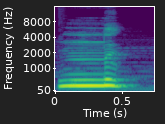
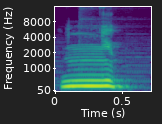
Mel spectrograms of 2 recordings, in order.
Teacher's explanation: звук н приголосний він може бути твердим н у звуковій схемі позначимо його одні рисочкою або м'яким нь у схемі позначимо його двома рисочками на письмі звуки н нь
